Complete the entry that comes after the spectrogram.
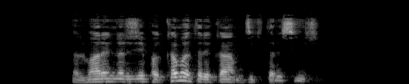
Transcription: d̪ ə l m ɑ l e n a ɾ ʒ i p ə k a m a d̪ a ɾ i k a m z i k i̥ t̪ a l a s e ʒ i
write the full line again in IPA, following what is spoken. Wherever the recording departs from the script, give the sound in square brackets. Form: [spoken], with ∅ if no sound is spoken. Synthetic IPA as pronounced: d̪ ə l m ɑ [ɾ] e n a ɾ ʒ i p ə k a m a [t̪] a ɾ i k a m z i k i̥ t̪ a [ɾ] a s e ʒ i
